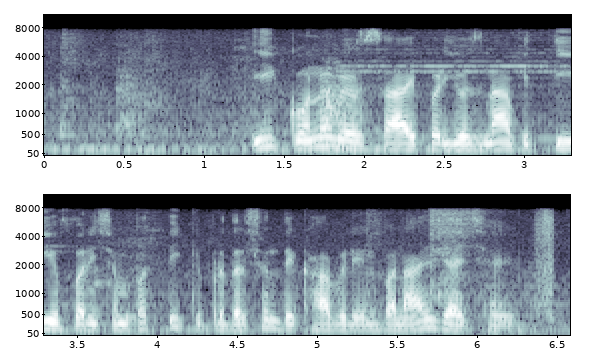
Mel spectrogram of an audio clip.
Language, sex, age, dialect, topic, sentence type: Maithili, male, 25-30, Eastern / Thethi, banking, statement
